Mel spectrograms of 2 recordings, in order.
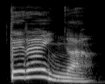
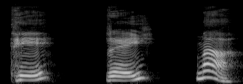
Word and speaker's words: Te Reinga: a chance for you to take a tour of Aotearoa, practicing your pronunciation on the way. Let's start with Cape Reinga and head south. Whakarongo mai. Te reinga, Cape Reinga. Te reinga, te reinga.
